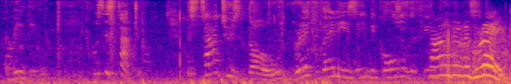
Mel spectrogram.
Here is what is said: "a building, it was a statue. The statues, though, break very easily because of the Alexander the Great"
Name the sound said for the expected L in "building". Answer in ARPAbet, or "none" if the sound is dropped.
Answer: none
